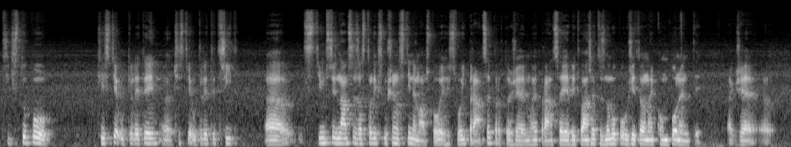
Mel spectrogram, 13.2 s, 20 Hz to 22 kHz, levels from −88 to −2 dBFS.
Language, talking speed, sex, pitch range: Czech, 120 wpm, male, 115-130 Hz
